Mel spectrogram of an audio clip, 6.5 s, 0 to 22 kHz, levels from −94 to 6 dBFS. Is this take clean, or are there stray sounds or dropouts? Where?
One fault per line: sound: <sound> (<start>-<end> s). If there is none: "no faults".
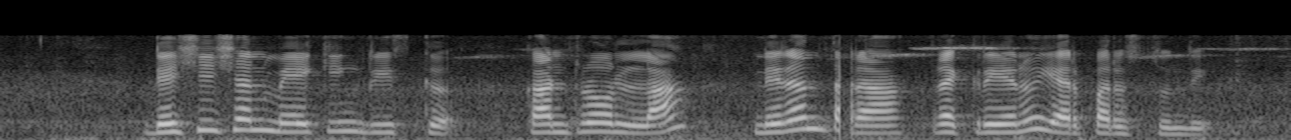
sound: dropout (4.2-4.3 s)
